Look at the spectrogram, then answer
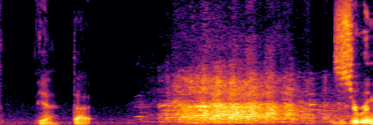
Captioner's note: laughter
